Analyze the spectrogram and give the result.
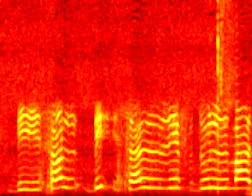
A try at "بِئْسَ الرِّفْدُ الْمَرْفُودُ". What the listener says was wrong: بئسل نہیں ہے، بئسر.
